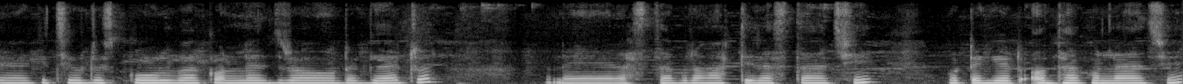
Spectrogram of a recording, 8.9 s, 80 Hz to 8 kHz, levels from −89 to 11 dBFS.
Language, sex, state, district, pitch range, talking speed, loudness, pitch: Odia, female, Odisha, Sambalpur, 220-230 Hz, 135 wpm, -17 LUFS, 225 Hz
